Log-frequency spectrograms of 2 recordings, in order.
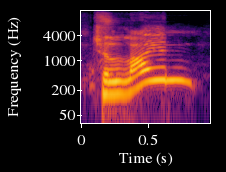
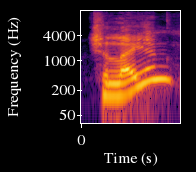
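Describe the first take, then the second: First: "Chilean" said chuh-LIE-un, very high; alternative pronunciation. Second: "Chilean" said chuh-LAY-un, pitched up questioningly; tentative pronunciation. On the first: Co-host guessing a second time, "Chilean" as chuh-LIE-un. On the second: Co-host guessing at an Irish name, "Chilean" as chuh-LAY-un. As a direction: try "Chilean" with a LAY middle, rising. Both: Shown as a demonstration. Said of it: "I don't know".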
